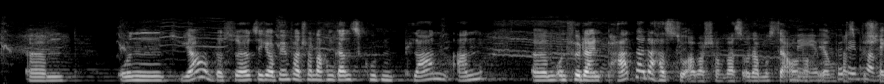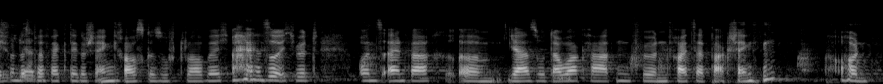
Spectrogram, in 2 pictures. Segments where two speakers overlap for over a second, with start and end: 7.9-9.3

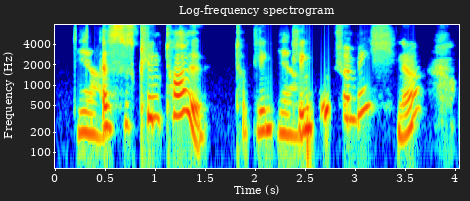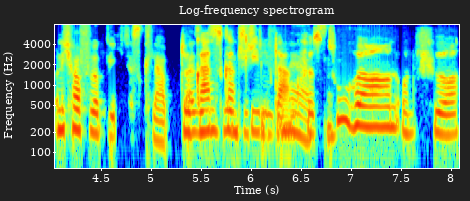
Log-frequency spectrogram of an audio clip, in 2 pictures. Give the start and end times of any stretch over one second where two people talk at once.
5.3-6.8

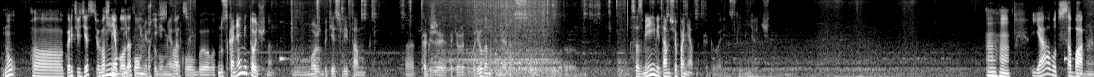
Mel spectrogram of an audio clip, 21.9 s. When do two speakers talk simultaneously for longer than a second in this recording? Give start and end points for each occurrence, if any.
2.0-3.9

